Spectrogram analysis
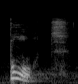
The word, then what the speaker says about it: bought: So listen carefully to the pronunciation by bought. You notice that o u g h t is pronounced ought.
